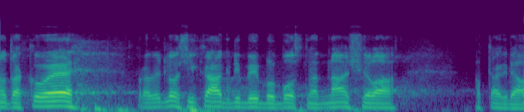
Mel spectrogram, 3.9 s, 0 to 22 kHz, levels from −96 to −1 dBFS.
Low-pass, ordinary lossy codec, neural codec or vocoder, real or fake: 7.2 kHz; Opus, 24 kbps; codec, 16 kHz, 8 kbps, FunCodec, trained on Chinese and English, 25 frames a second; fake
